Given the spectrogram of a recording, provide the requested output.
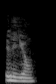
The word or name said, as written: lion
